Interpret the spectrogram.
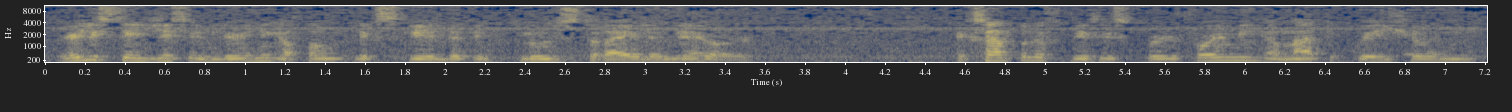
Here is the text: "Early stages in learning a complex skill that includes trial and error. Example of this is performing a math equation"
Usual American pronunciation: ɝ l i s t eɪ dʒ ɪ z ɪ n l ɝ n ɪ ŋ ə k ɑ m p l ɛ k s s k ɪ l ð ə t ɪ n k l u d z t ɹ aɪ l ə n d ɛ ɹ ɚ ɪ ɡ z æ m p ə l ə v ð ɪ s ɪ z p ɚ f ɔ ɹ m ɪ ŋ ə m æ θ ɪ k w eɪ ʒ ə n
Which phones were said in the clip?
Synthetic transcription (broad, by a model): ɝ l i s t eɪ dʒ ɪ s ɪ n l ɝ n ɪ ŋ ə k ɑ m p l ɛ k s s k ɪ l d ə t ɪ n k l u d s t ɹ aɪ l ə n d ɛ ɹ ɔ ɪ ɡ s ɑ m p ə l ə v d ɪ s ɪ s p ɚ f ɔ ɹ m ɪ ŋ ə m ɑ t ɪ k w eɪ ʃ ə n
